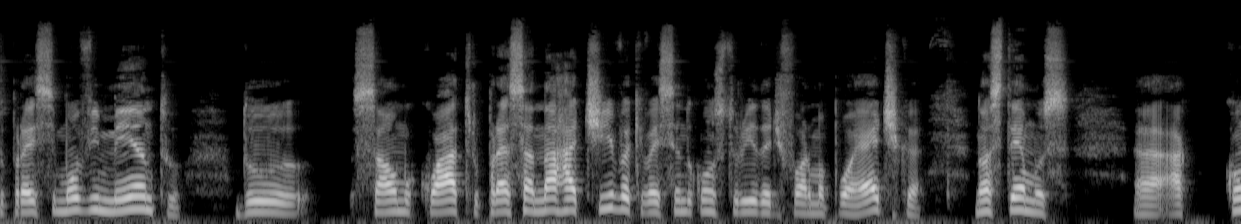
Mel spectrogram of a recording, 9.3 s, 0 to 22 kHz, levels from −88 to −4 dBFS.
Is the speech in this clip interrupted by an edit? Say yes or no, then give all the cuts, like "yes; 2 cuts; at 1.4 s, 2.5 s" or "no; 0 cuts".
no; 0 cuts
